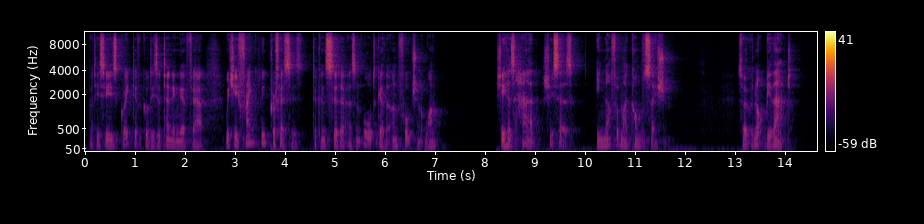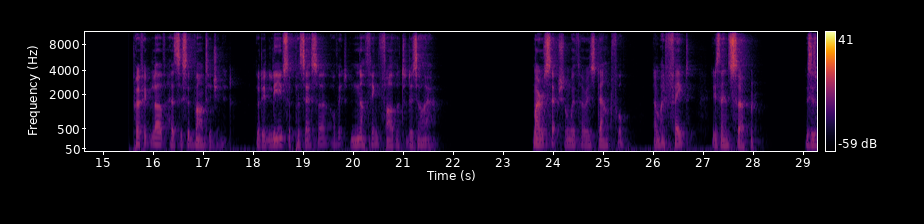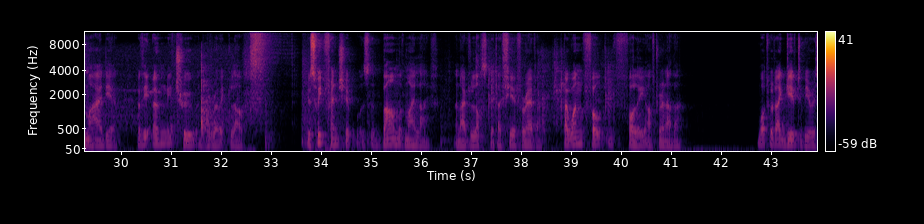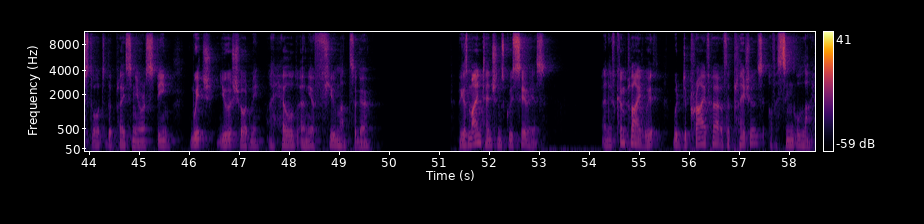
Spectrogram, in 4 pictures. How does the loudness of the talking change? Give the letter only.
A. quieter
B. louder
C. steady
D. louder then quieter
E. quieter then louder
C.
